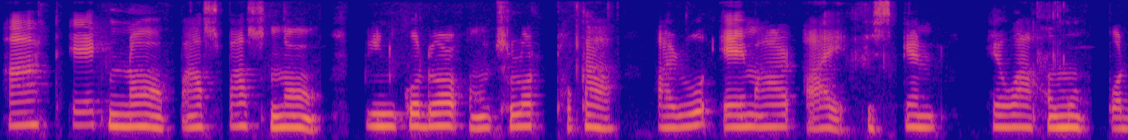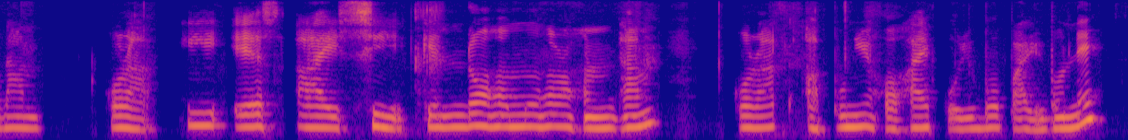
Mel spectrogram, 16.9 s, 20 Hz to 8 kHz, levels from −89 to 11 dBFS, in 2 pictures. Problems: background sounds at intervals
